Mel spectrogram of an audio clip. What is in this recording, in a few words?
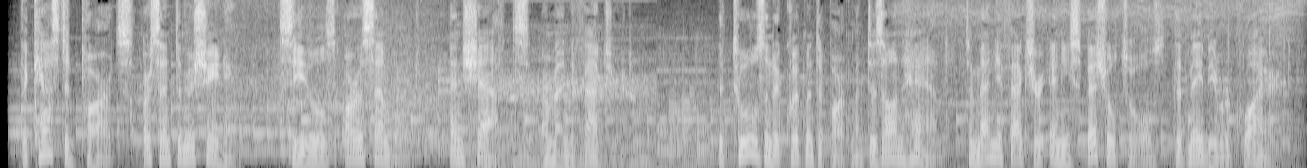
corporate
